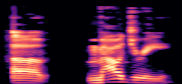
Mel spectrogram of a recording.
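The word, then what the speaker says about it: Marjorie: And a lot of people have a lot to say about Lori Harvey and even the mother, Lori Harvey's mother, Maldry, that's how you say her name.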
